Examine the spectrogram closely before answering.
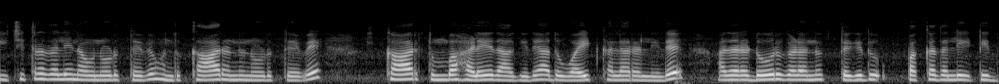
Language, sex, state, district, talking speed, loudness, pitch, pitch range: Kannada, female, Karnataka, Mysore, 125 wpm, -17 LUFS, 215 Hz, 205-230 Hz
